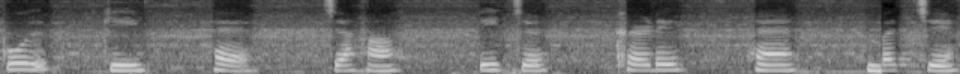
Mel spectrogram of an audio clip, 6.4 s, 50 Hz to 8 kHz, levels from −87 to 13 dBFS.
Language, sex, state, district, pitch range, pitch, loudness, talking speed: Hindi, female, Rajasthan, Bikaner, 215-230 Hz, 220 Hz, -13 LUFS, 75 wpm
